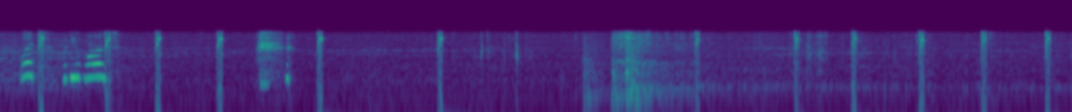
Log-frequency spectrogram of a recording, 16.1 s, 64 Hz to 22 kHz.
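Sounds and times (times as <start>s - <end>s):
degu hiccuping squeaks: 0.5s - 0.8s, 1.6s - 2.6s, 3.2s - 3.5s, 4.7s - 5.0s, 6.6s - 6.9s, 11.9s - 12.1s, 12.8s - 13.0s, 13.7s - 14.0s, 14.7s - 14.9s, 15.6s - 15.9s
rustling noise: 8.8s - 12.5s.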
